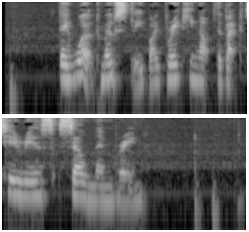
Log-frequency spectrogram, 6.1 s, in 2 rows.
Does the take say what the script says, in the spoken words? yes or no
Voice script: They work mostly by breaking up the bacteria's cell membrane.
yes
